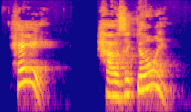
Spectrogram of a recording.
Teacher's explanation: so you get that connection that flow how's it going and I don't really pronounce that g at the end of the word going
